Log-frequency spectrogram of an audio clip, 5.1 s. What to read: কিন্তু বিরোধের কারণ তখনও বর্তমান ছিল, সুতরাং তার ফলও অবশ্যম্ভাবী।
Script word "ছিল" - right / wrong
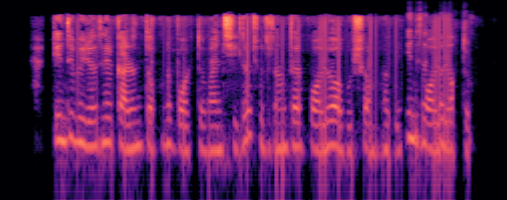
right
